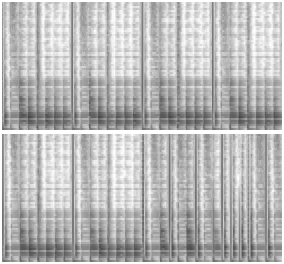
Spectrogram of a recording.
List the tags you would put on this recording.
Music > Solo percussion
Analog Bass Drum Electronic music Synth

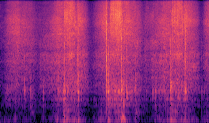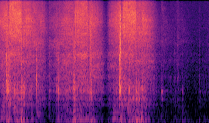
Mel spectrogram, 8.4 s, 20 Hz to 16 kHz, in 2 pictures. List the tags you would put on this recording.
Sound effects > Objects / House appliances
FR-AV2 cleaner Powerpro Vacum 7000 Tascam Shotgun-microphone vacuum-cleaner Powerpro-7000-series MKE-600 MKE600 Single-mic-mono Shotgun-mic aspirateur Sennheiser vacuum Hypercardioid

